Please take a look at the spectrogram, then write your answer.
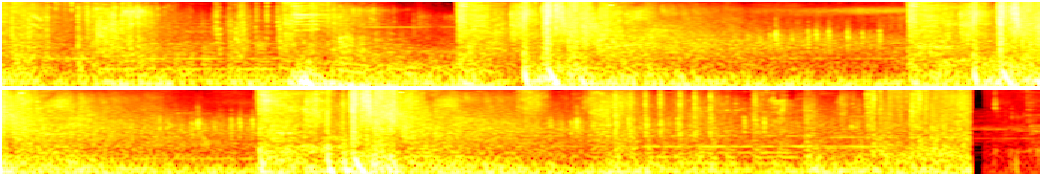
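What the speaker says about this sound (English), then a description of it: "to see the giant siege cannon, let's go ahead and get it going" Colossus Javelin siege cannon firing in the game Anthem, heavy booming blasts at roughly three-second intervals over a dense, continuous roar of battle noise and rumble, loud and near.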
